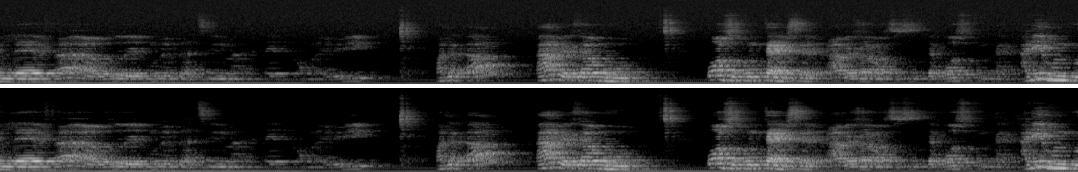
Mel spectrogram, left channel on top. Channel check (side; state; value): left; noise; hiss, 16 dB below the sound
